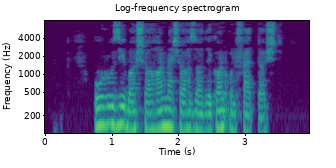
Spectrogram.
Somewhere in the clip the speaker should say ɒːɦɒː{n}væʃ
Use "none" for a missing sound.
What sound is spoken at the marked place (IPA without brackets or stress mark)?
n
